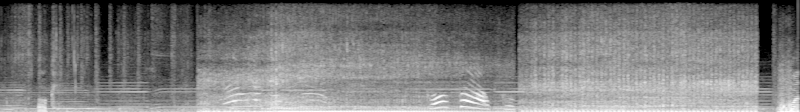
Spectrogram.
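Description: Small motorcycle engine running steadily from a few seconds in, with background music over it.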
